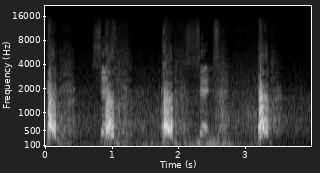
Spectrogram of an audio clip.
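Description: A Rottweiler barks in protection training. There are four loud, sharp barks spaced about a second apart, with a softer one between the third and the fourth.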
